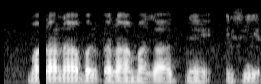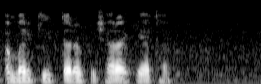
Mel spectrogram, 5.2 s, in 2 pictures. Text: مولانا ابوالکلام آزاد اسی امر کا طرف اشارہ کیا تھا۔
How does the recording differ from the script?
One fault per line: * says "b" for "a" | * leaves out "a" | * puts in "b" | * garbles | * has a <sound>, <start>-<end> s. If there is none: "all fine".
* has a dropout, 0.4-0.5 s
* puts in "نے"
* says "کی" for "کا"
